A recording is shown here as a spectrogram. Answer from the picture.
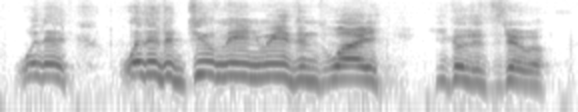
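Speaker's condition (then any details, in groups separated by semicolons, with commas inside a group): Spastic quadriplegia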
